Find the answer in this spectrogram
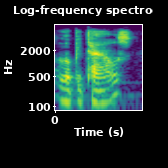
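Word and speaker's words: L'Hôpital: sandwich sandwich theorem another one we gonna use l'hopital's rule remember this is pronounced l'hopital's the third one we're gonna use a theorem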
